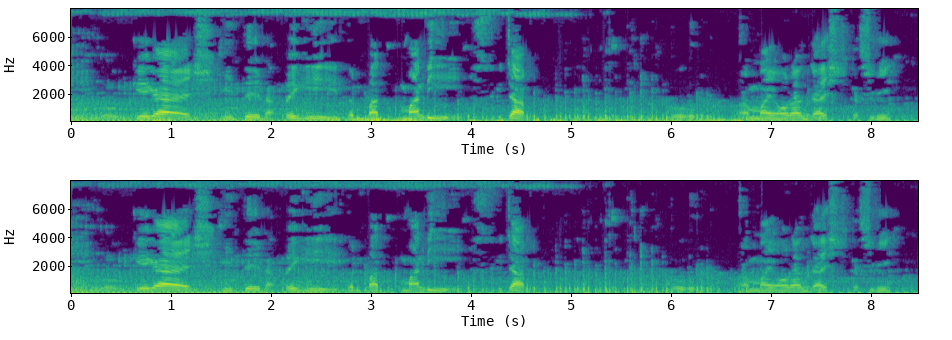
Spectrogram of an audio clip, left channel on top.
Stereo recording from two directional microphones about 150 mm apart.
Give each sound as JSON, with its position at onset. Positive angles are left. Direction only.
{"t": 0.7, "sound": "speech", "side_deg": 20}
{"t": 1.7, "sound": "speech", "side_deg": 30}
{"t": 6.8, "sound": "speech", "side_deg": 35}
